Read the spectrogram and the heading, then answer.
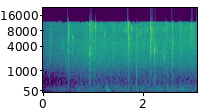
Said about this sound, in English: Sizzling.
